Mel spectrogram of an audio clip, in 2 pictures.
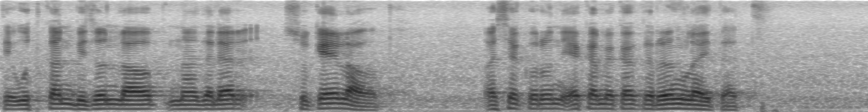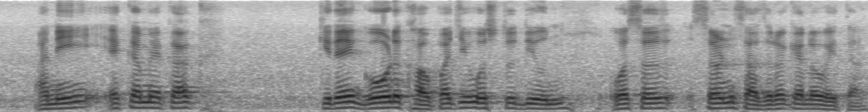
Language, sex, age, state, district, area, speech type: Goan Konkani, male, 45-60, Goa, Bardez, rural, spontaneous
